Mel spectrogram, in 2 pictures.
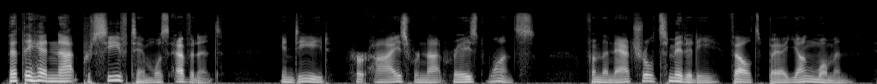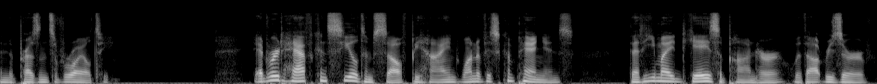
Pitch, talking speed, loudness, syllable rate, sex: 120 Hz, 155 wpm, -21 LUFS, 5.3 syllables/s, male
